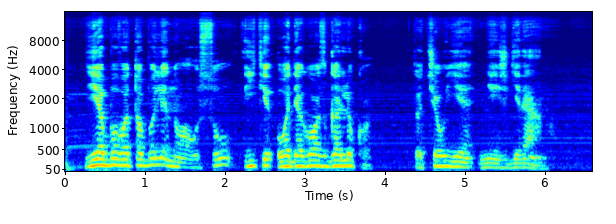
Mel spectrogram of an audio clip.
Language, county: Lithuanian, Kaunas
